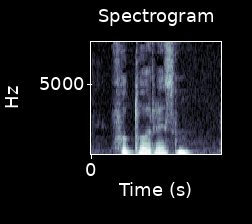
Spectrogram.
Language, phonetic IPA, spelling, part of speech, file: Polish, [fuˈturɨsm̥], futuryzm, noun, LL-Q809 (pol)-futuryzm.wav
